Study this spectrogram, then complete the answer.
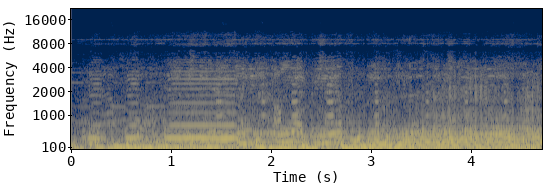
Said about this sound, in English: For the climactic scene of the short film Unseen Territories, cars drive down Main Street in the Las Vegas Arts District brandishing flags. Some of the flags are attached to poles, some are draped over doors,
